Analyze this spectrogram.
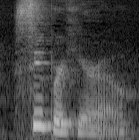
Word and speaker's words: superhero: and next we have superhero we stress the first syllable superhero superhero I'm sure you're familiar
